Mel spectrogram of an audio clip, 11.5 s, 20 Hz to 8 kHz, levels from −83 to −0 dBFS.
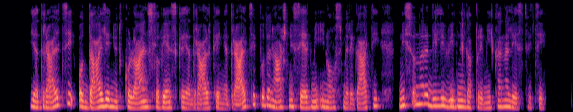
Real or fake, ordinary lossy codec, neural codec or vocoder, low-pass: real; none; none; 7.2 kHz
